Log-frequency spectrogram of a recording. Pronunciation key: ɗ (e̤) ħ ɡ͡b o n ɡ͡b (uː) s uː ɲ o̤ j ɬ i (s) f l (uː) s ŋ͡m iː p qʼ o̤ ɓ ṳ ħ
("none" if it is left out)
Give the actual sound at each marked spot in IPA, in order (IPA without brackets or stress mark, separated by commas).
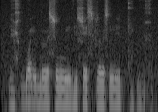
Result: e̤, ɯː, s, ɯː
